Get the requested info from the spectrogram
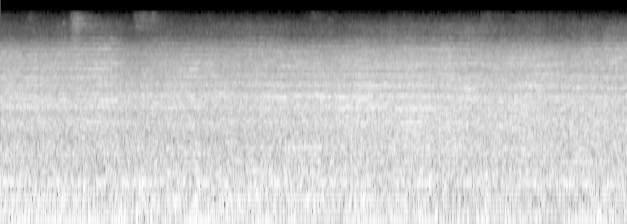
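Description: Double-stack intermodal freight train's container-laden well cars rolling past, steel wheels running steadily on the rails.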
